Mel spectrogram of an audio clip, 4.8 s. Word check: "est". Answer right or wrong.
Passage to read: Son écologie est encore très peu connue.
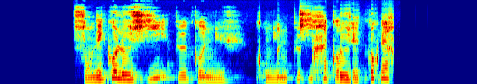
wrong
